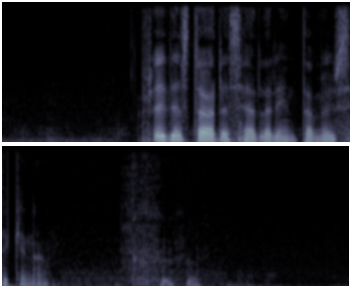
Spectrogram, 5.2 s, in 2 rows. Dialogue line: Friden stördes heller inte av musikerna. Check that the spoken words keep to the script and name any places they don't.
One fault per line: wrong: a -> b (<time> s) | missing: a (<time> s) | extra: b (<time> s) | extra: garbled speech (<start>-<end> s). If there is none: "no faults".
no faults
